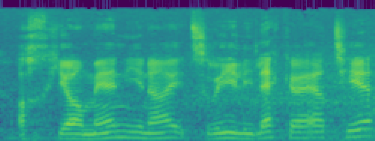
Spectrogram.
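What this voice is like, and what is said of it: Rhodesian accent. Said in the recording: “I picked up Rhodesian accent.”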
